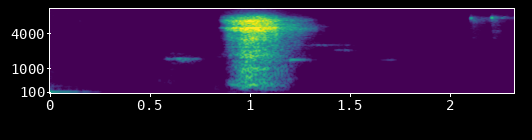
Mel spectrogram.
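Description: One short, sharp breath noise from a person close to the microphone, about a second in, lasting about half a second.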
